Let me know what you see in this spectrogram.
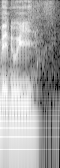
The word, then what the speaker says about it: Benouis: Bonjour Wassim Benoui. Bonjour. Bienvenue sur Radio Classique. Vous êtes le cofondateur de Studiava. J'ai un doute sur la prononciation de votre nom. C'est parfait. C'est parfait, parfait.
